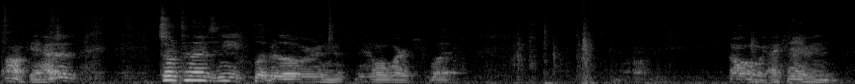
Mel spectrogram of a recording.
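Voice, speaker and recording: Over noticeable background noise and audible room echo, a man with a medium pitch talks at a moderate pace, using lively intonation and long, frequent pauses. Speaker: tech tutorial youtuber. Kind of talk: casual tutorial. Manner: halting, many fillers.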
